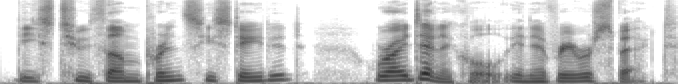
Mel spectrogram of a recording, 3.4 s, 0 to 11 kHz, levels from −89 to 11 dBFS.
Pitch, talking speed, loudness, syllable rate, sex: 140 Hz, 195 wpm, -22 LUFS, 7.0 syllables/s, male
